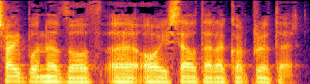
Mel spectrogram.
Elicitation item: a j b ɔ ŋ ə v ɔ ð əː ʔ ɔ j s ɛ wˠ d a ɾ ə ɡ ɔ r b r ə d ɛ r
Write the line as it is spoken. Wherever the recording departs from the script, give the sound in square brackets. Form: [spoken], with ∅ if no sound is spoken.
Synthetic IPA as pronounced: a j b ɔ [n] ə [ð] ɔ ð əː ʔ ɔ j s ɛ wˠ d a ɾ [a] ɡ ɔ r b r ə d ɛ r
